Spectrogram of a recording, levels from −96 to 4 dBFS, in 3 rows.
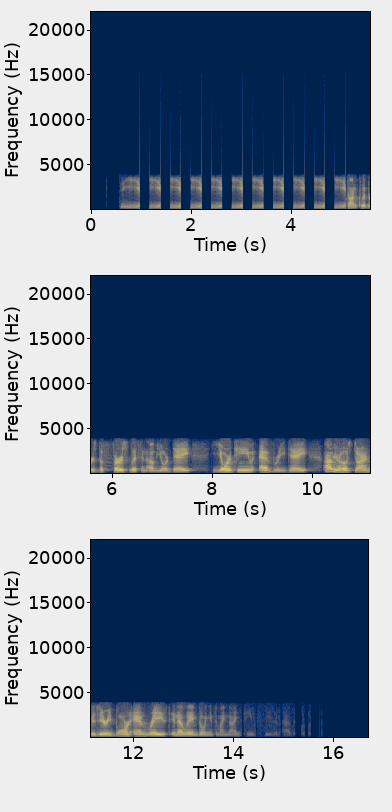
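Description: Stutter with silent gaps runs from 0.98 s to 5.09 s. A fragment of about 210 ms plays, then about 201 ms of digital silence follows, repeating ten times on an even 411 ms cycle. This likely comes from the stream stalling and replaying its last buffer at each retry, so the intended audio is lost.

Packet loss filled with silence occurs at 14.85 s. About 40 ms of sound is dropped across an 80 ms span, in holes no longer than 20 ms, which fits 10 ms packets. Silence replaces each hole, leaving hard-edged gaps.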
